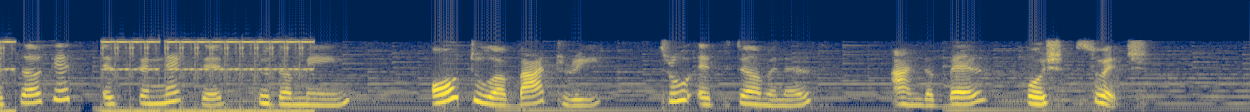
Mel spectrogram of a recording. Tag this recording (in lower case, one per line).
speech
music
